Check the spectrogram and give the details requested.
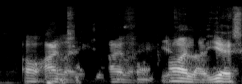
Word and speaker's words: Islay: Oh, Islay. Islay. Yeah. Islay. Yes, it's the S is silent like the P in Bath.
